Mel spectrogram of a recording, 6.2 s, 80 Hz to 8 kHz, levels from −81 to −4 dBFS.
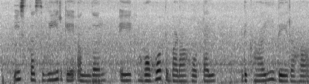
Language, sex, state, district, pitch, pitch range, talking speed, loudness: Hindi, female, Haryana, Rohtak, 200 Hz, 195-220 Hz, 105 wpm, -19 LUFS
